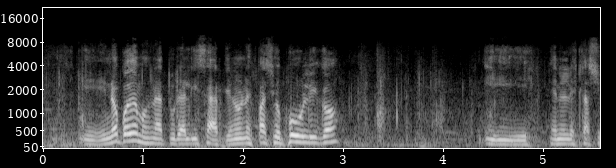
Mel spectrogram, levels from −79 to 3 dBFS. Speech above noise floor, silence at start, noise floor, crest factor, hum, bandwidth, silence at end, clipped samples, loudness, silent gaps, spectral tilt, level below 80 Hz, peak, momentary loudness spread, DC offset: 22 dB; 0 s; -37 dBFS; 16 dB; none; 9.2 kHz; 0 s; under 0.1%; -15 LUFS; none; -7 dB/octave; -42 dBFS; 0 dBFS; 20 LU; under 0.1%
